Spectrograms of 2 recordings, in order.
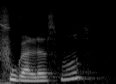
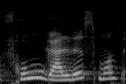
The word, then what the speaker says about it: Frugalismus: Ja, also ich habe das Thema, ich habe es gerade gesehen, ich habe es falsch ausgesprochen. Das heißt Furgalismus, nicht Fugalismus. Fur? – Fru steht da. – Danke, okay. Ja, Fru, Fru. – also Frugalismus, Entschuldigung.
